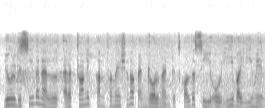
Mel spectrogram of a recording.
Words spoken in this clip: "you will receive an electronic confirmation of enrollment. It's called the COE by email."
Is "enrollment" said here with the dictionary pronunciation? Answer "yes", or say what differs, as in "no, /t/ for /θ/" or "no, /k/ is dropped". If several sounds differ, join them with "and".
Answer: yes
